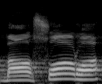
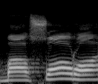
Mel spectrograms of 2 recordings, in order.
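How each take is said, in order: The two takes are said the same way.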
